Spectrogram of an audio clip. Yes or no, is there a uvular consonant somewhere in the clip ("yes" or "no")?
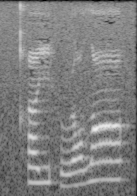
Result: yes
